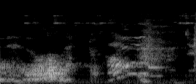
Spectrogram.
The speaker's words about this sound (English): Sorry, my cat's being really loud.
